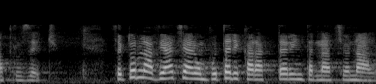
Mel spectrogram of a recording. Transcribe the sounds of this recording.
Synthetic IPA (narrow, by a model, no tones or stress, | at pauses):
at̪ɾuze̞t͡ʃʲ | se̞k̚t̪o̞ɾulaviat̪sijeaɾeumput̪e̞ɾekaɾak̚t̪e̞ɾint̪e̞rnat̪sio̞nal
